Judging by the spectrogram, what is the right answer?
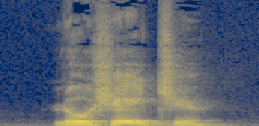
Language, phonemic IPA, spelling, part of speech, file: Dutch, /loˈʒecə/, logeetje, noun, Nl-logeetje.ogg
- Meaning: diminutive of logé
